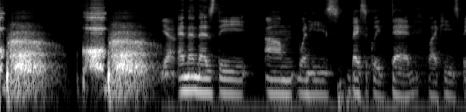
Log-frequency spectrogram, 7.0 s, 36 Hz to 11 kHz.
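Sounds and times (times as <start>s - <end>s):
voice imitating heavy rasping mechanical respirator breathing: 0.0s - 2.5s
speech: 2.7s - 6.9s.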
